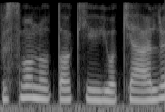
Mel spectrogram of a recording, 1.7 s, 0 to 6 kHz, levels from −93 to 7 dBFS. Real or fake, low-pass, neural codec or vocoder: fake; 5.4 kHz; autoencoder, 22.05 kHz, a latent of 192 numbers a frame, VITS, trained on many speakers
